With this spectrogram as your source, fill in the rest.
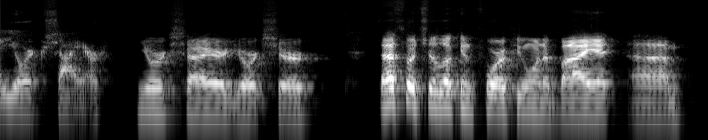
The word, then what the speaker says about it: Yorkshire: Yorkshire. All right. Well, So we say Yorkshire.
